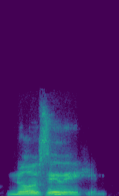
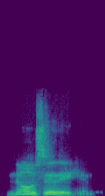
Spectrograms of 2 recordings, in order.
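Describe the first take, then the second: Both takes have the same delivery.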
